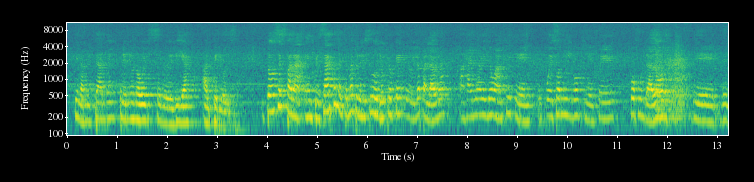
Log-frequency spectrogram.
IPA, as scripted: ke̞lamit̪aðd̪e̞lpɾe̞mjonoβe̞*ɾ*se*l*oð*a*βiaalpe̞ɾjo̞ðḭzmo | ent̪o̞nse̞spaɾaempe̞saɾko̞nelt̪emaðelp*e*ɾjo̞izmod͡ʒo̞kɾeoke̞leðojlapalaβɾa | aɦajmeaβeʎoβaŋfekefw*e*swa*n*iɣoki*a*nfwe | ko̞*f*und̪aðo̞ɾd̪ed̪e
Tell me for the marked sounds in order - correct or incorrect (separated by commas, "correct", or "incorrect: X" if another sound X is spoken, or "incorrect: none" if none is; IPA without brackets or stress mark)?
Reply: incorrect: l, correct, incorrect: e, correct, correct, incorrect: m, incorrect: e, correct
